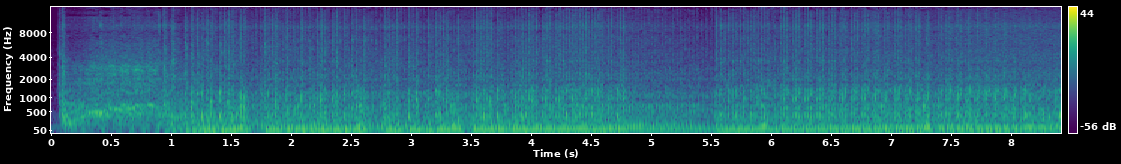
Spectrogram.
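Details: TEA 20 tractor with a lack-of-power problem thought to be fuel related, started after the fuel bowl was refitted with larger washers and clean fuel was confirmed flowing: it catches on the first turn and settles into a steady, even idle with no misses; normal.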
